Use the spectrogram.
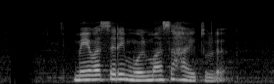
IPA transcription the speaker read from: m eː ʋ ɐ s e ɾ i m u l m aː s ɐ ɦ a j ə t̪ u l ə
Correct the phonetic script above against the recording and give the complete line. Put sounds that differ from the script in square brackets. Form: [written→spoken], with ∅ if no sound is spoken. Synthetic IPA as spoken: m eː ʋ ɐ s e ɾ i m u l m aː s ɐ ɦ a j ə t̪ u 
